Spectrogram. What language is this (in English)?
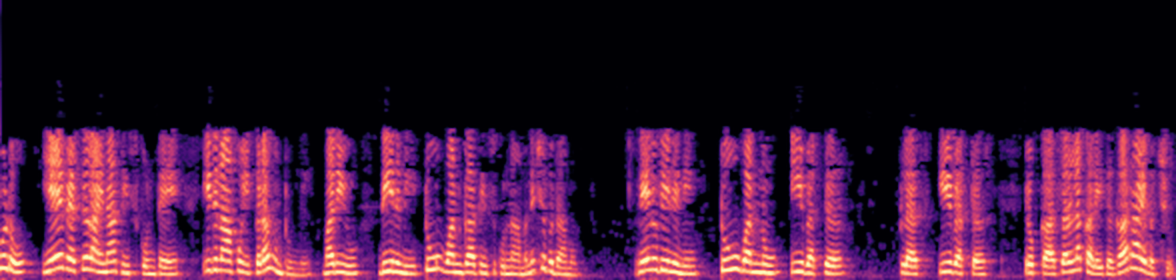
Telugu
